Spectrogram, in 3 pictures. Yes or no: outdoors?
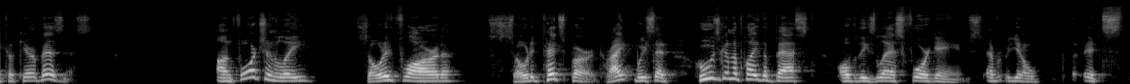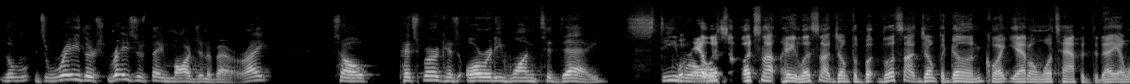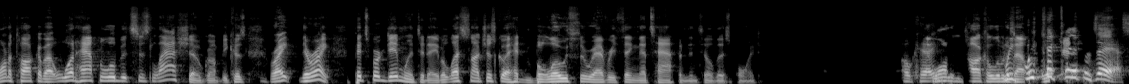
no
